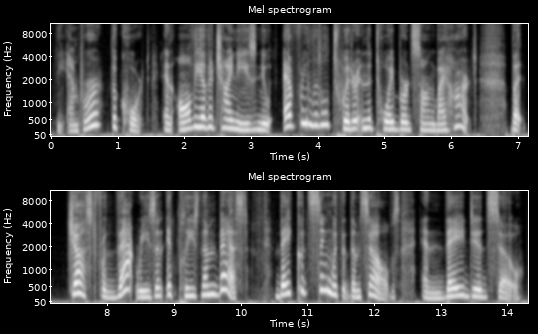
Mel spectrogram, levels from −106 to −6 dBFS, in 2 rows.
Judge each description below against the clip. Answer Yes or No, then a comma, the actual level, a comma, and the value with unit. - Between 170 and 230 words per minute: No, average, 160 wpm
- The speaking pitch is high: Yes, high, 235 Hz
